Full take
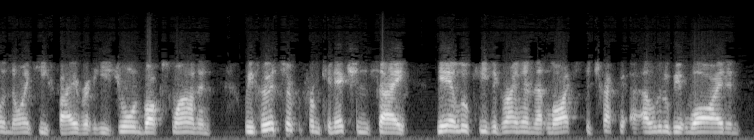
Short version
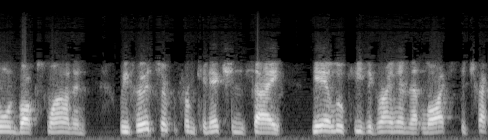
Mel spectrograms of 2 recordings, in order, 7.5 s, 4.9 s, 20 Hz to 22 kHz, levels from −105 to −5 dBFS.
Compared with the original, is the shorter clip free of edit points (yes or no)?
yes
